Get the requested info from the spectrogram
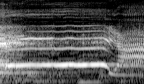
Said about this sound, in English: Yeah! Don't let me startle you. I'm just doing the rebel yell here to kind of kick things off.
